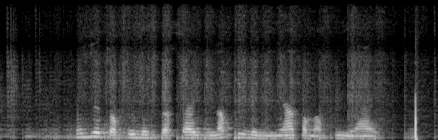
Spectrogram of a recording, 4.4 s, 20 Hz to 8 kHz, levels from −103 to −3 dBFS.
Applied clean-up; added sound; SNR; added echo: neural mask model RNNoise.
